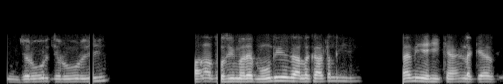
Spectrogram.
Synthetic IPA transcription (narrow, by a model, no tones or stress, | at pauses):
zəɾuːɾzəɾuːɾd͡ʒiː | alãːt̪ʊsĩːmeːɾeːmũːd̪iːoːɡəlkəʈəlɡiː | mɛ̃ːʋĩːeɦiːkɛ̃ːɳləɡjaːsiː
